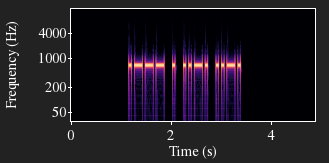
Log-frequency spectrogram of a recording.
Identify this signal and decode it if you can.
Morse code, heard as a keyed tone, about 22 wpm, 700 Hz. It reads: JEFF
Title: USA Common Names - Max 4 Letters - 22wpm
